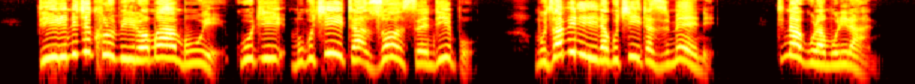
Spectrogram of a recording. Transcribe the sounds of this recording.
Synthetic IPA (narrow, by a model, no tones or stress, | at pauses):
tilindit͡ʃikʰulup̬iɾiɾɔmwaːmbuːjɛ̰kut̬imuk̬ut͡ʃitazɔnsɛndiːpɔ̰ | mud͡zapitiɾiɾak̬ut͡ʃitazimɛnɛ̰ | tinak̬ulamuliɾa̰ːni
